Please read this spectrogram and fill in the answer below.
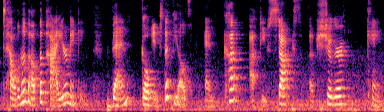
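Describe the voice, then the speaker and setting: A woman teacher reading a picture book aloud to children in an expressive way, often pausing to ask her listeners questions. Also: medium pitch, gravelly. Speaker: elementary school teacher. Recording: roomy, distant mic with faint noise.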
